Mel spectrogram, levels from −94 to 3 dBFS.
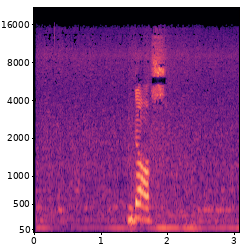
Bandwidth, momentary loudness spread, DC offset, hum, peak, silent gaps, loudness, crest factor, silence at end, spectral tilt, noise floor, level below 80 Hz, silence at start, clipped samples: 16.5 kHz; 22 LU; under 0.1%; none; 0 dBFS; none; -16 LUFS; 20 dB; 0 s; -2.5 dB/octave; -38 dBFS; -46 dBFS; 0.05 s; under 0.1%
